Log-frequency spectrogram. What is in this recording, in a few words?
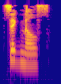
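"signals", English, British English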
